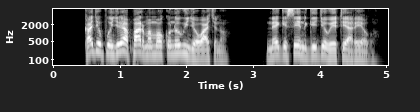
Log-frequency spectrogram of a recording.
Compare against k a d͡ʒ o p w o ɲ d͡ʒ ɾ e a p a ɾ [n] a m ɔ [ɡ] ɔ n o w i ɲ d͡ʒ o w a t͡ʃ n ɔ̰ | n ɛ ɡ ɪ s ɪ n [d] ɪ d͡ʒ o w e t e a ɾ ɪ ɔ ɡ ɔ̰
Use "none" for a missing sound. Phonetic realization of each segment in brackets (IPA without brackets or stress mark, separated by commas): m, k, ɡ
